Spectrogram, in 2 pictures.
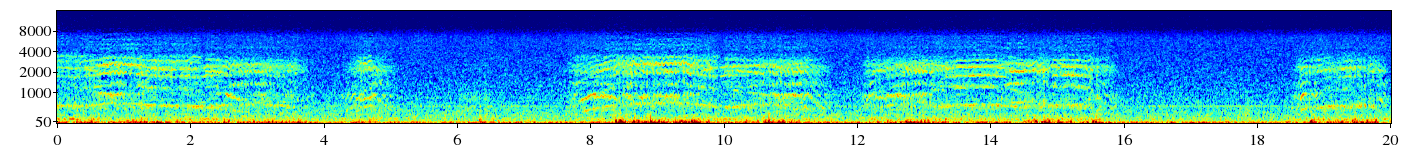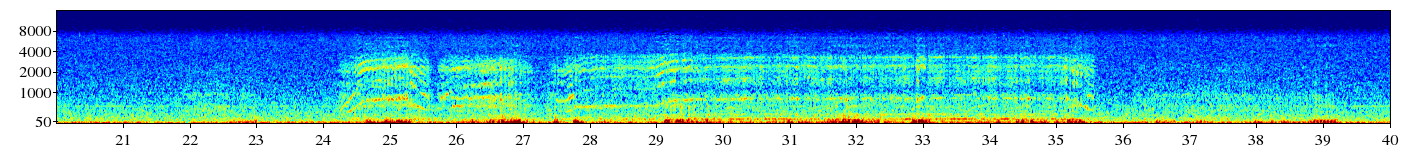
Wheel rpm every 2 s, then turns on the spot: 140, 60, 10, 80, 140, 80, 160, 40, 30, 60, 10, 60, 100, 110, 200, 220, 220, 70, 30, 0.
4-6 18-22 34-38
